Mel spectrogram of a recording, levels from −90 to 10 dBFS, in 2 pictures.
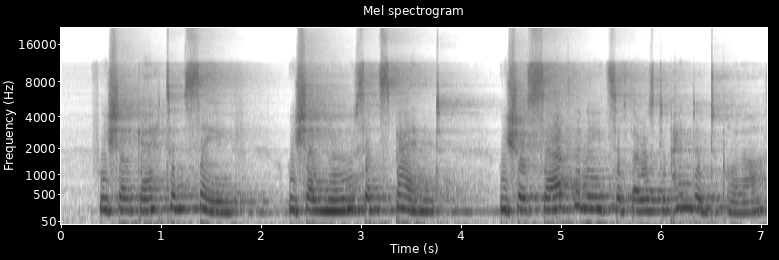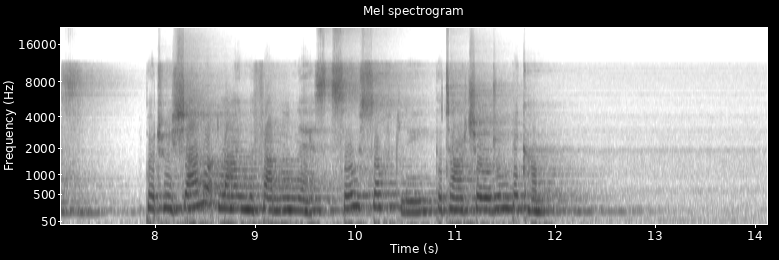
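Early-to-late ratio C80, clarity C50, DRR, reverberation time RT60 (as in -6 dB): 8.5 dB, 7.5 dB, 6.0 dB, 1.8 s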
